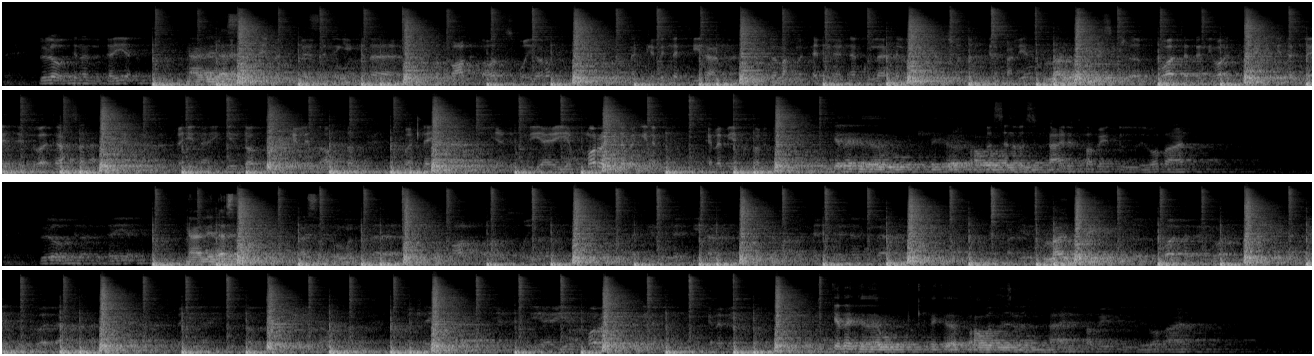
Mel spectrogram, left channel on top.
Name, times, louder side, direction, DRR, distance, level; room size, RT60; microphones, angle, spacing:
voice 1, 0.1-1.3 2.1-5.5 6.1-10.3 11.0-19.9 20.1-21.3 22.9-25.0, left 3 dB, 85° left, 6 dB, 0.6 m, -43 dB
sound 1, 1.5-3.3 3.6-4.5 4.8-5.0 5.3-6.6 7.0-7.9 8.2-11.2 11.6-14.6 14.9-17.9 18.2-18.4 18.7-20.1 20.4-21.3, right 1 dB, 10° right, 0.4 m, -29 dB
voice 2, 1.8-2.4 3.0-3.6 10.4-11.0 21.2-22.1 22.3-23.4, right 1 dB, 65° right, 2 dB, 0.8 m, -33 dB
7.7 x 3.7 x 3.9 m, 2.1 s
head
